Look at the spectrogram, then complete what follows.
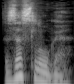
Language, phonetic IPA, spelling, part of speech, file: Russian, [zɐsˈɫuɡə], заслуга, noun, Ru-заслуга.ogg
- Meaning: 1. merit, desert 2. service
